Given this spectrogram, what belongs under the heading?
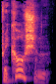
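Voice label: "precaution", British English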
